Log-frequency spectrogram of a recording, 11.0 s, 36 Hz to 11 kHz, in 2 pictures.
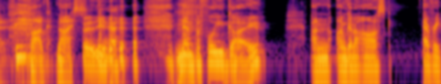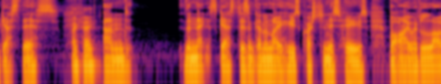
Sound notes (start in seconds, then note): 1.0 laughter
